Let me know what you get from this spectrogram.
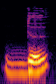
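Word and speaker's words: deux: Final X not pronounced, okay? 2.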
